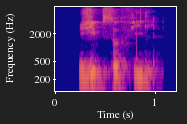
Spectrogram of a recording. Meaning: gypsophile
- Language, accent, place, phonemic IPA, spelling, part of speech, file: French, France, Lyon, /ʒip.sɔ.fil/, gypsophile, noun, LL-Q150 (fra)-gypsophile.wav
